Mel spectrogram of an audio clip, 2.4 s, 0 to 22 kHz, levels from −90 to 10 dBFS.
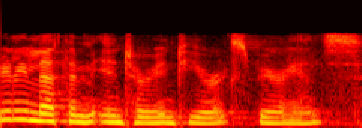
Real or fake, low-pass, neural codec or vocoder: real; 7.2 kHz; none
